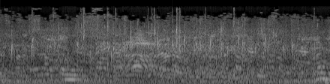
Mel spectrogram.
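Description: Voices of people talking outdoors, with the general chatter of a street gathering.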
